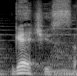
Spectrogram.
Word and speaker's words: Ghecis: traslitterazioni del nome giapponese, che si pronuncia dunque Gechis, ma che è scritto G-Cis.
